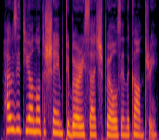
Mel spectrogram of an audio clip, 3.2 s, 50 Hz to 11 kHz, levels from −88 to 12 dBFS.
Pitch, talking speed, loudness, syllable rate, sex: 220 Hz, 245 wpm, -16 LUFS, 5.7 syllables/s, female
